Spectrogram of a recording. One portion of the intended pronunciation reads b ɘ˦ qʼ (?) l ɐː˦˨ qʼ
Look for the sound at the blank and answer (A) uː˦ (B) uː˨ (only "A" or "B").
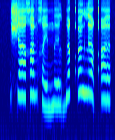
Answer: A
